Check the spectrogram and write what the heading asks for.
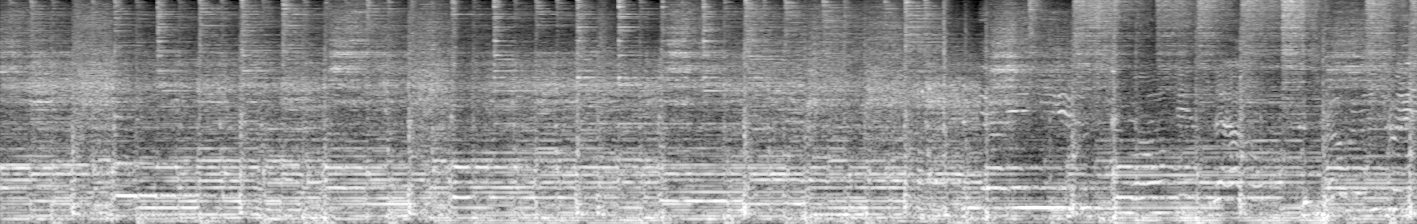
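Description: A rock band playing live, with electric guitars over a steady drum-kit beat. The cymbals grow fuller and brighter about eleven seconds in.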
